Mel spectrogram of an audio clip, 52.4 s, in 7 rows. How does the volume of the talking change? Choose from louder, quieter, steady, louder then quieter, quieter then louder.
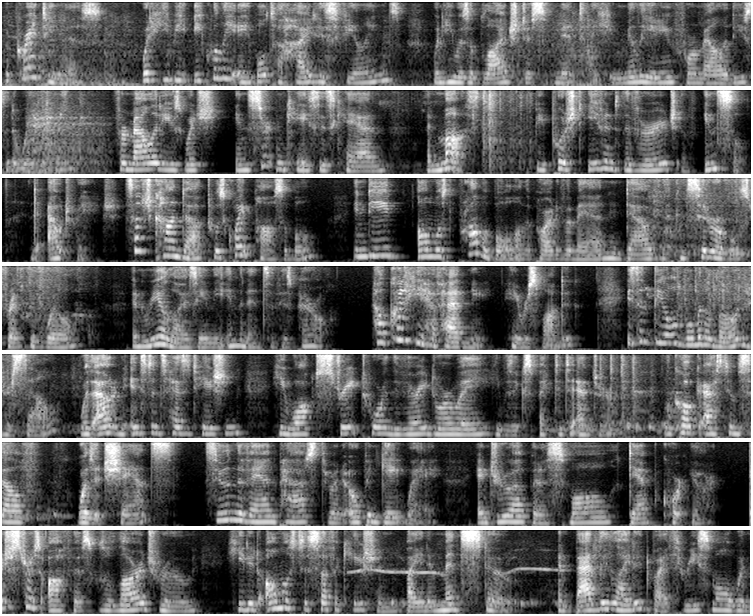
steady.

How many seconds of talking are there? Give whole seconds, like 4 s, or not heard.
52 s.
